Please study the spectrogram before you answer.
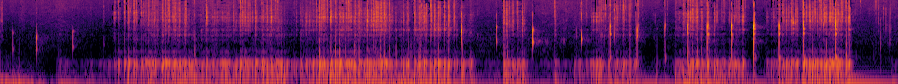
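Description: Fingertips and short nails on both hands scratch the bare steel wire-mesh hollow dome grille of a black desktop condenser microphone. The result is a dense, loud, boomy rumbling scrape concentrated in the low end, in uneven surges with short pauses, dotted with faint sharp ticks.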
